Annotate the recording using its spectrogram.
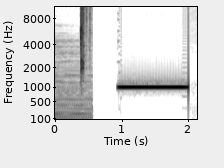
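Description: The tail of an intro music sting ends with a click about half a second in. After a brief gap, a loud electronic beep at one steady pitch sounds for about a second and cuts off sharply.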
